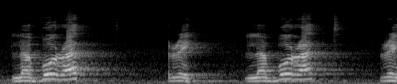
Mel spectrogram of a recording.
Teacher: the vowel in the last syllable, which is o, is deleted.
